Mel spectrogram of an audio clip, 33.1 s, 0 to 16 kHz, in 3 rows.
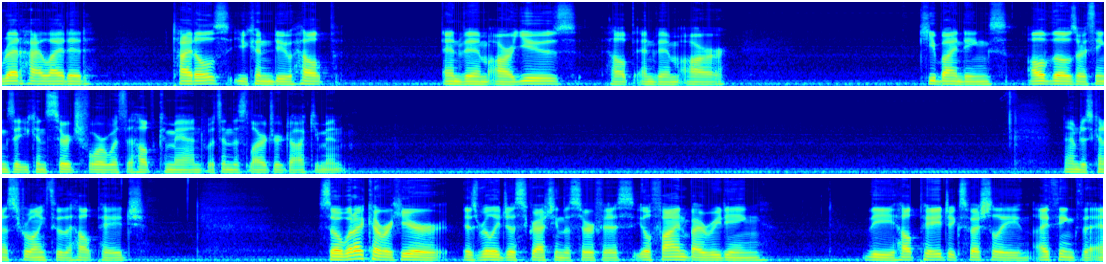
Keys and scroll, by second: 0.5 Escape, 1.3-4.9 typing, 6.1 space, 7.7 BackSpace, 7.8 BackSpace, 8.6 shift+r, 9.3 -, 12.1 u, 12.2 space, 15.9 shift+;, 16.4 Up, 17.5-18.3 typing, 20.9 ctrl+d, 21.8 ctrl+d, 22.7 ctrl+d, 23.4 ctrl+d, 23.9 ctrl+d, 24.8 ctrl+d, 28.5 shift+:, 29.2 Up, 29.6-31.8 typing.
